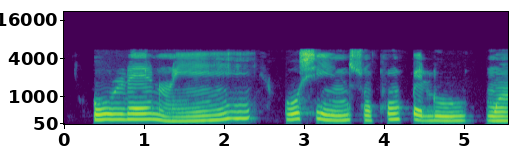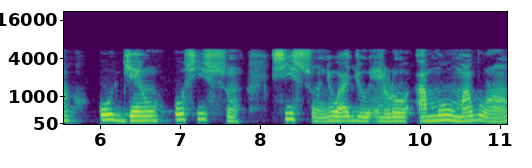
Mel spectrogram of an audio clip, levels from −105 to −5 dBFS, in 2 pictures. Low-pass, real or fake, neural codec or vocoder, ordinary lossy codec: 5.4 kHz; real; none; none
